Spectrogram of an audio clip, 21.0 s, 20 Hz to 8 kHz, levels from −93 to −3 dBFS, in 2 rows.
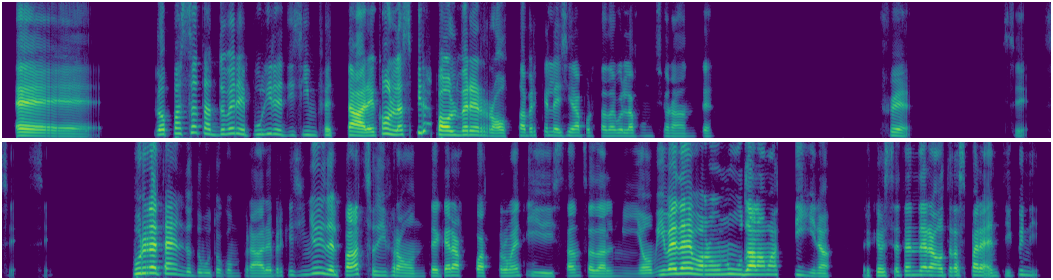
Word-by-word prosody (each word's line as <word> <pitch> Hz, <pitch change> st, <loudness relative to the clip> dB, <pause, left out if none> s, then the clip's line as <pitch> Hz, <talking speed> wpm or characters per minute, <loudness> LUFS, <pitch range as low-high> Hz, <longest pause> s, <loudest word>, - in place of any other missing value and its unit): Eh, 170 Hz, -, +3 dB, 0.6 s
l'ho 265 Hz, -, +2 dB
passata 315 Hz, +4 st, -3 dB
a -, -, +1 dB
dovere, 275 Hz, +3 st, -3 dB
pulire 265 Hz, +2 st, -7 dB
e -, -, -5 dB
disinfettare 220 Hz, -2 st, +3 dB
con 300 Hz, +6 st, +2 dB
l'aspirapolvere 245 Hz, -, +4 dB
rotta, 175 Hz, -2 st, -4 dB
perché 205 Hz, +1 st, -11 dB
lei 190 Hz, -2 st, -4 dB
si 190 Hz, -, -14 dB
era 185 Hz, 0 st, -2 dB
portata 180 Hz, -1 st, -10 dB
quella 175 Hz, -1 st, -6 dB
funzionante. 165 Hz, -2 st, -14 dB, 1.7 s
Fe -, -, -5 dB, 0.9 s
sì, -, -, -21 dB, 0.2 s
sì, -, -, -29 dB
sì. -, -, -34 dB, 0.8 s
Pure 315 Hz, +3 st, +2 dB
le 335 Hz, -1 st, +9 dB
tende 280 Hz, -9 st, +2 dB
ho -, -, -14 dB
dovuto 180 Hz, -1 st, -13 dB
comprare 165 Hz, -1 st, -8 dB
perché 190 Hz, +6 st, -16 dB
i -, -, -16 dB
signori 275 Hz, +9 st, -7 dB
del 245 Hz, -5 st, +1 dB
palazzo 225 Hz, -1 st, 0 dB
di 205 Hz, -1 st, -11 dB
fronte, 170 Hz, -3 st, -6 dB
che -, -, -8 dB
era 205 Hz, -, +2 dB
a 200 Hz, -, -4 dB
4 180 Hz, 0 st, -6 dB
metri 190 Hz, +3 st, -8 dB
di 180 Hz, -2 st, -11 dB
distanza 180 Hz, +2 st, -8 dB
dal 160 Hz, 0 st, -4 dB
mio, 165 Hz, +1 st, -8 dB
mi 240 Hz, +8 st, -7 dB
vedevano 280 Hz, -3 st, +6 dB
nuda 265 Hz, -1 st, +4 dB
la 255 Hz, 0 st, +4 dB
mattina 230 Hz, -11 st, -6 dB, 0.3 s
perché -, -, -10 dB
queste 195 Hz, -, -7 dB
tende 230 Hz, +1 st, -2 dB
erano 215 Hz, -2 st, +3 dB
trasparenti, 210 Hz, -3 st, -3 dB
quindi 225 Hz, -1 st, -14 dB
205 Hz, 155 wpm, -24 LUFS, 175-255 Hz, 1.7 s, le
